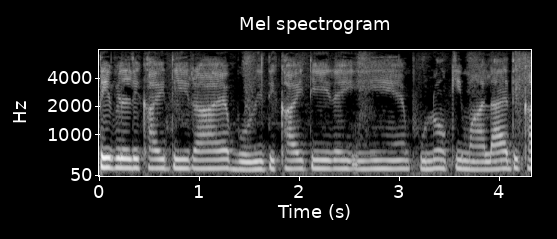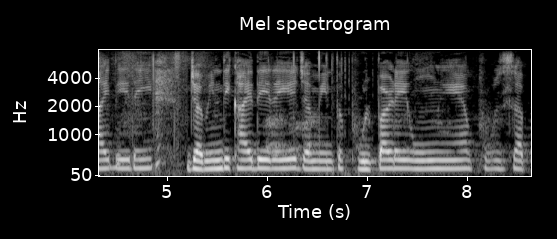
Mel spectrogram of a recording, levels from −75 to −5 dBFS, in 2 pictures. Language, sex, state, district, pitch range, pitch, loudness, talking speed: Hindi, female, Uttar Pradesh, Varanasi, 195-210 Hz, 200 Hz, -21 LUFS, 215 wpm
